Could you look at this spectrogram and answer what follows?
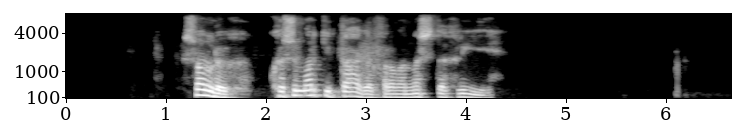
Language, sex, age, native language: Icelandic, male, 50-59, Icelandic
